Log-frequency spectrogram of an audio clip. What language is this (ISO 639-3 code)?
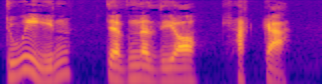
cym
